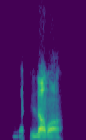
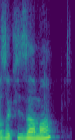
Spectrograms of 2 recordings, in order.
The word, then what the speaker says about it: Sakisama: Bestehend aus Mai Saint-Michel und warte, wie wird sie nochmal ausgesprochen? – Sakisama. – Sakishama, genau, Sakisama.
